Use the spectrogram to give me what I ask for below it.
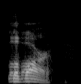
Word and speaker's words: LaVar: Pat, if you could say your last name, LaVar. – LaVar Ball. Like LaVar Ball.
